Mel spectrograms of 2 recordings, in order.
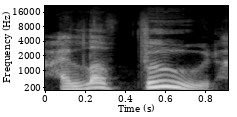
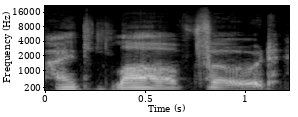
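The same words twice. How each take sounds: First: Higher, louder I love food; eager foodie announcement; bright declaration. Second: Softer, slow I love food; dreamy, tender love of food; soft savouring. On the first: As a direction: say food with relish. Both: Shown as a demonstration. Contrasting takes of the same line.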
